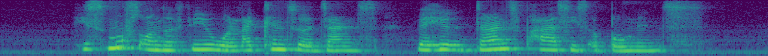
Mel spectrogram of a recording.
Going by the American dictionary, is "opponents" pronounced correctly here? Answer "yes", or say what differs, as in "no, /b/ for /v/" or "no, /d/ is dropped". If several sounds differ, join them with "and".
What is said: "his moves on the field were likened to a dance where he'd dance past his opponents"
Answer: no, /b/ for /p/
